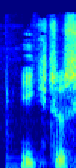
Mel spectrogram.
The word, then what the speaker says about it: Ichthus: Ictus se escreve I-C-H-T-H-U-S.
